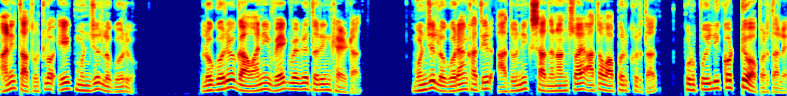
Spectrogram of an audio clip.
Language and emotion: Goan Konkani, neutral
